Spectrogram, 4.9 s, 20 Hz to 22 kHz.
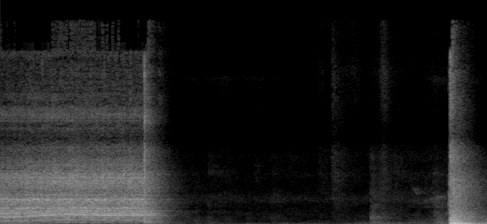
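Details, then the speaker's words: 1972 Fiat 850 Sport Spider, sitting 22 years, battery connected: quick even whirring crank, no firing at all; no spark found, possibly flooded. "Sound like a Singer sewing machine there. Smells a little bit like coal oil, but I don't see it coming out of the cylinders."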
